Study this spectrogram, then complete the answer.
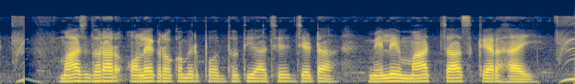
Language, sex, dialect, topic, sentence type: Bengali, male, Jharkhandi, agriculture, statement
